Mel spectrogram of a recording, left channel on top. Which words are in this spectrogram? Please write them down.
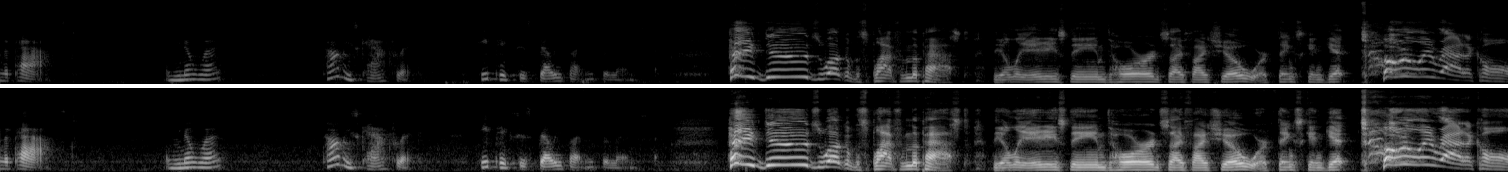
the Past. And you know what? Tommy's Catholic. He picks his belly button for Lent. Hey dudes, welcome to Splat from the Past, the only 80s themed horror and sci-fi show where things can get totally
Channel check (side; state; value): left; quieter; 12.9 dB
